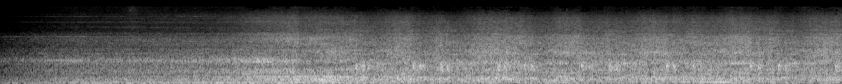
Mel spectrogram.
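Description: An ICE 4 high-speed electric train passing close by. The rumble and rolling noise build over the first three seconds and then hold steady, with a regular clatter of the wheels about twice a second.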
